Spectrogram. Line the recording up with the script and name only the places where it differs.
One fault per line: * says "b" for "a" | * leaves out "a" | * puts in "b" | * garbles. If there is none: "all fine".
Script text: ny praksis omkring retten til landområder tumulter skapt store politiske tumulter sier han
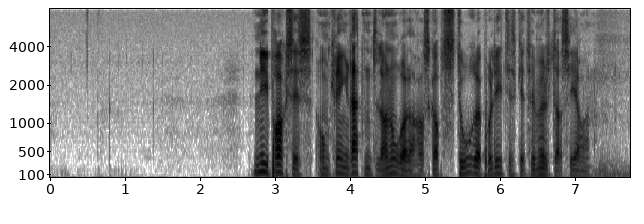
* says "har" for "tumulter"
